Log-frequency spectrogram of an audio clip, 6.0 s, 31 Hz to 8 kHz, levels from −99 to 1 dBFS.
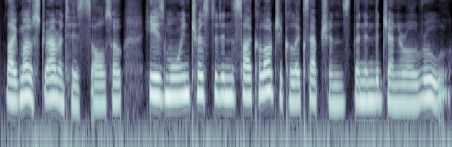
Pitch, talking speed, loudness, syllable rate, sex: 195 Hz, 170 wpm, -18 LUFS, 5.7 syllables/s, female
